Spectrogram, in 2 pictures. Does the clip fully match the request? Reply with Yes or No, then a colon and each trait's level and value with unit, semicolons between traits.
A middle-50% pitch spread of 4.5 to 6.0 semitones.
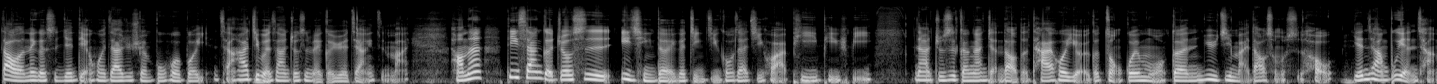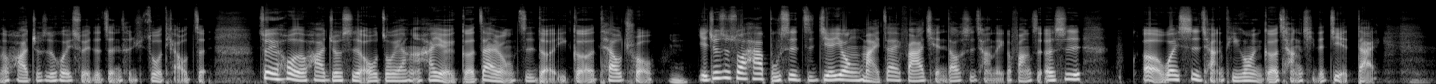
No: average, 3.6 semitones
